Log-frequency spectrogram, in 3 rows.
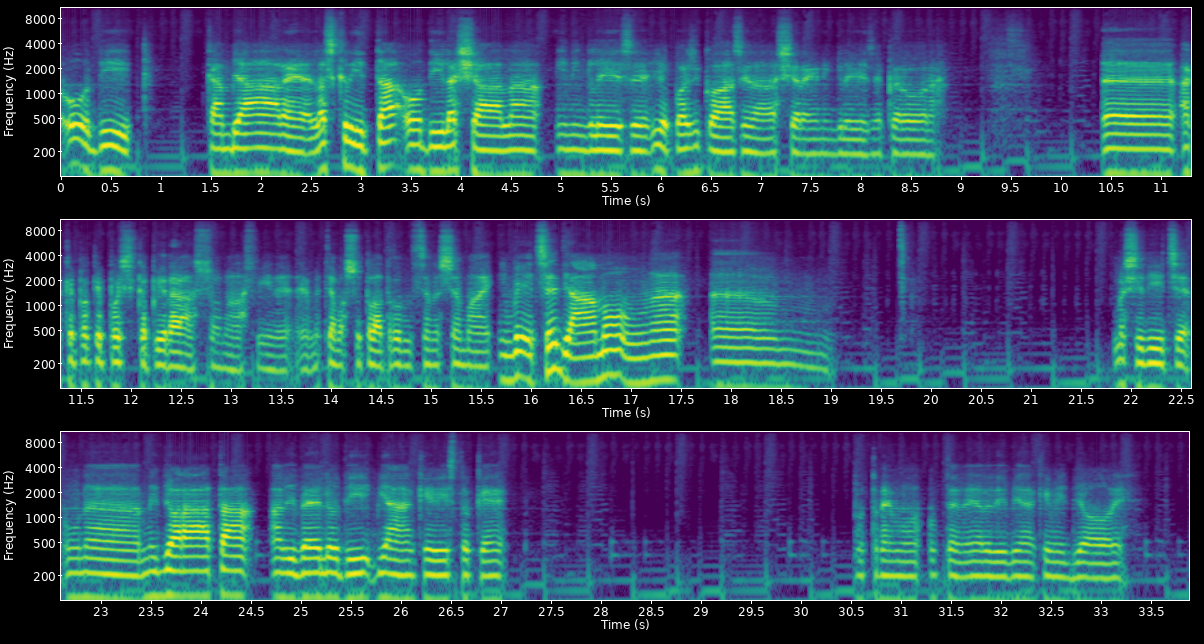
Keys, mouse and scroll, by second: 5.4 middle click, 12.7 middle click, 16.1 click, 19.2 click, 21.8-24.6 drag, 26.0-31.8 drag, 33.3 click.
